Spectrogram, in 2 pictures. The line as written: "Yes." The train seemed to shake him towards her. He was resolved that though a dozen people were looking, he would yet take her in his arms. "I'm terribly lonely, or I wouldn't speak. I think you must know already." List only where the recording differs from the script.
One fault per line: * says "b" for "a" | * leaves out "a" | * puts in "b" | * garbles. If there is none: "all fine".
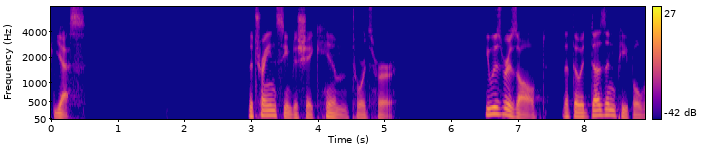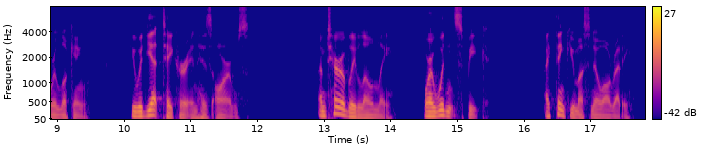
all fine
